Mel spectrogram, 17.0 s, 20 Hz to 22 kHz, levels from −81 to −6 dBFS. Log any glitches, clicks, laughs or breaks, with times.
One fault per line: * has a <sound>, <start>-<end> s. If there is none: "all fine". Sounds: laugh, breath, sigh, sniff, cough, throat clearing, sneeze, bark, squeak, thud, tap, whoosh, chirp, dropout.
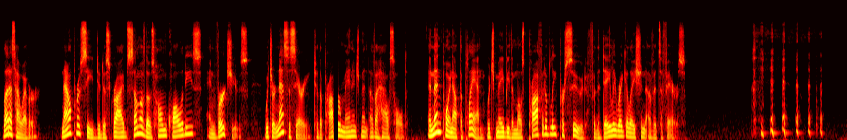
* has a dropout, 6.7-6.8 s
* has a laugh, 15.0-16.6 s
